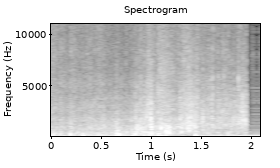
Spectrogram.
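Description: Background music with a steady low bass, over the rushing noise of a Toyota Tacoma's tyres driving through wet slushy snow. The tyre noise swells about a second in.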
